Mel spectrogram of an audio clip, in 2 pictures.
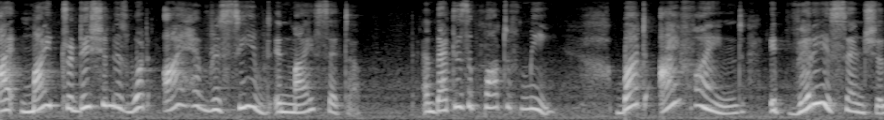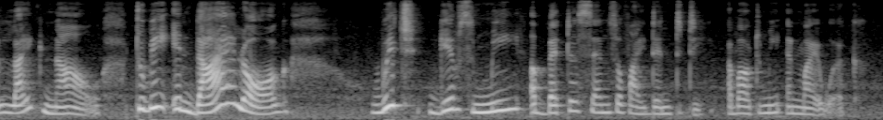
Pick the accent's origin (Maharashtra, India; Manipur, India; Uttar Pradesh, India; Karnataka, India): Maharashtra, India; Mumbai; I come from Bombay. And now Bombay is a metropolis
